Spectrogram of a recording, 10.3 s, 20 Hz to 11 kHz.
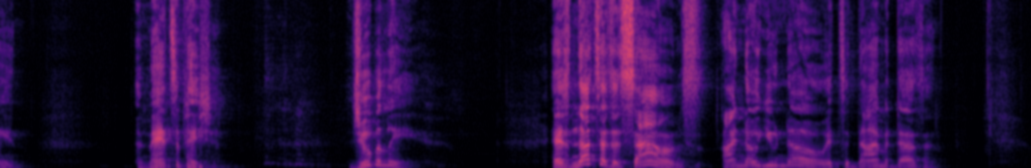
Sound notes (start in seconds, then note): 2.6 laughter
